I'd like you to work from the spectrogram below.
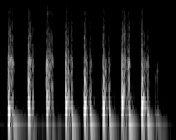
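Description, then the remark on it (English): A rapid series of about nine heavy thumps, evenly spaced and loud, as a man raps his knuckles directly on a microphone in downtown Phoenix, with a weaker final tap and no voices. “And he's hitting the mic saying, "Hey, idiot, look at your clock."”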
